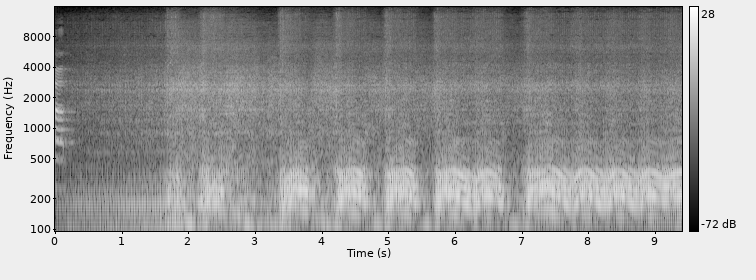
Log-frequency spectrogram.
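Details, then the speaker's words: 1982 Honda Nighthawk 450 parallel twin, first start in over eight years after carb cleaning: short throttle blips about once a second, revs rise and fall back, can't get it wide open yet; not at full potential. "well there you have it it's not running at its full potential i can't get it wide open just yet"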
